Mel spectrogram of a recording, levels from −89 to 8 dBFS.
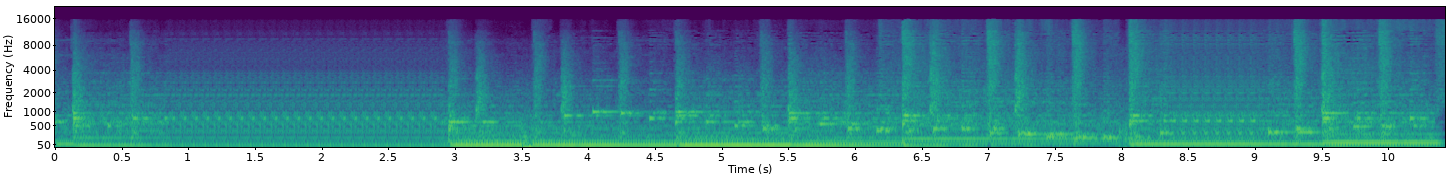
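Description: From 0.94 to 2.90 s a system hang loop occurs: the computer or driver stalled while the sound hardware kept replaying its ring buffer. One 85 ms slice, which fits a 4096-sample buffer, repeats 23 times at 11.7 Hz, giving a rapid machine-gun stutter.

At 3.50 s the sound gives way to comfort noise for 80 ms, likely sound dropped by the voice detector: the sender's detector judged the passage to be background and stopped transmitting until it triggered again.

From 6.18 s to the end, pre-emphasis is left on. A 75 µs treble boost was never matched by its de-emphasis cut, so highs stand about 13 dB above 1 kHz at 10 kHz, and the sound turns thin, bright and sibilant.

At 7.98 s the same voice-detector dropout recurs for 60 ms, with comfort noise in place of the sound. From 8.45 to 9.05 s the hang loop returns, with the same 85 ms slice stuttering seven times at 11.7 Hz.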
